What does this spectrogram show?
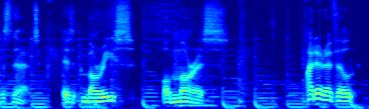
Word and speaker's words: Maurice: where Terry pratchett's like it's actually Morris oh no well I look stupid police he says it all the time Maurice Maurice Maurice I say Morris Maurice well obviously there's only one correct pronunciation and that is Morris or Maurice take your pick honestly well it depends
